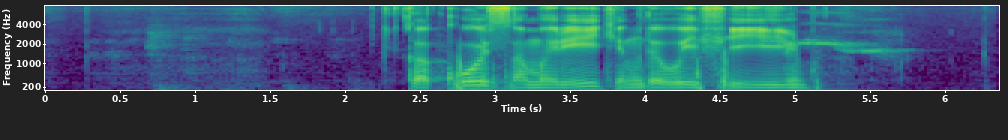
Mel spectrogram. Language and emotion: Russian, sad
